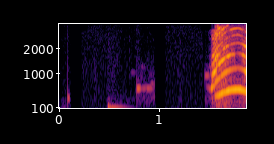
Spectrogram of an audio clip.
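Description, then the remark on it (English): A person imitates a cat with a loud, drawn-out meow that rises and falls, following a few faint, brief sounds and short pauses. “I'm just the stray puppy, the stray kitten on your door. Meow, meow, meow.”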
